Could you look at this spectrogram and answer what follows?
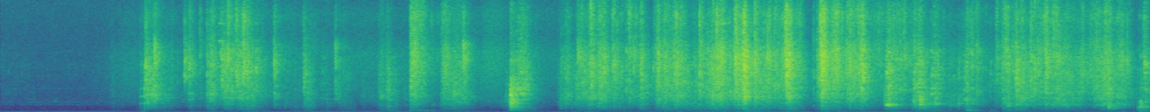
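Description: Hands handling a bicycle handlebar phone holder close to the microphone: rustling and clatter with many small clicks, starting about two seconds in, with a louder knock about six seconds in.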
